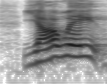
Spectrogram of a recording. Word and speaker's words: Yahweh: Scholars today believe it's pronounced. And Yahweh is the more universally accepted by most scholars.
